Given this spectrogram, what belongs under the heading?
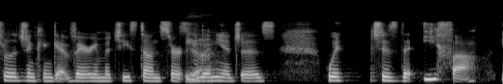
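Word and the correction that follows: Ifá: Or no, I'm sorry, I'm saying it wrong. It's Ifa. Ifa. Ifa. That's what it is. The accent's on the A.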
